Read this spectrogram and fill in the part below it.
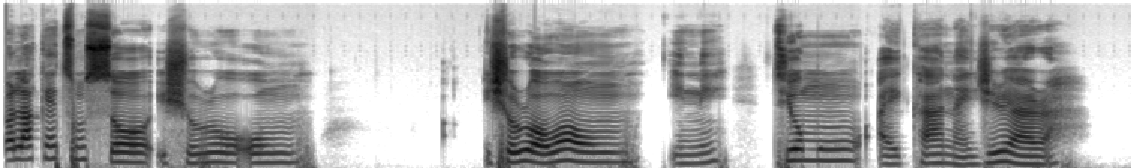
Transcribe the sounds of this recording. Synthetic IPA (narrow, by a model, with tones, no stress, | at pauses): ɔ˦la˦kɛ˦tũ˦sɔ˧i˨ʃo˨ɾo˨o˧ũ˧ | i˨ʃo˨ɾo˨˧ɔ˨wɔ˦o˧hũ˧ | i˨nĩ˨˦ | ti˦o˦mũ˦a˨i˨kʰa˧nã˨i˨d͡ʒi˦ɾi˦a˦˨˦ɾa˧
